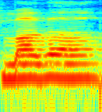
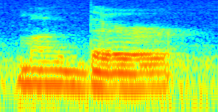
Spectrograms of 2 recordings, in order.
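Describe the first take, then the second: First: The ending is a plain uh with no R. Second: The ending is a tight er with R. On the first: "In British English, ... they have an uh sound for the er" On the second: "use that R in red to help you put the R on mother"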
